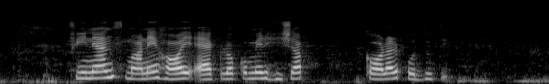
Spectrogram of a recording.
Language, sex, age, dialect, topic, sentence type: Bengali, male, 25-30, Northern/Varendri, banking, statement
